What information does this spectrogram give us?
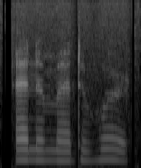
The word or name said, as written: animadvert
